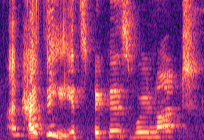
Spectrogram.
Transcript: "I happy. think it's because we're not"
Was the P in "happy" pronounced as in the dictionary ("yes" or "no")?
no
